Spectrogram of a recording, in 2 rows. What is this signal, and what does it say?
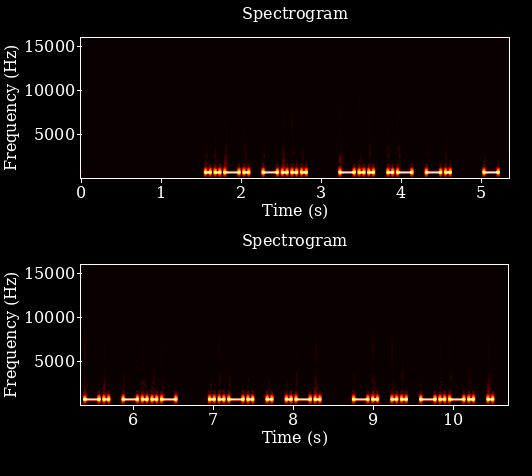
Morse code, heard as a keyed tone, about 20 wpm, 700 Hz. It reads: FB DAN TNX FER NICE
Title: Speed-Racing Common QSO Phrases Encore - 20wpm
